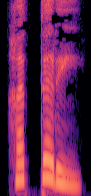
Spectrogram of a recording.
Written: ಹೋತೃ

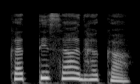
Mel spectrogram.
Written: ಕತ್ತಿಸಾಧಕ

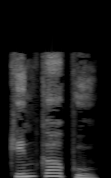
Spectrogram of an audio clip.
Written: ಕೈನೆಗಪು

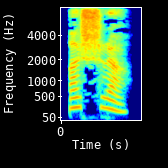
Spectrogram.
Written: ಅಶಿರ

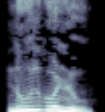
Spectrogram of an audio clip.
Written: ನೆಲೆಕೊಳ್

